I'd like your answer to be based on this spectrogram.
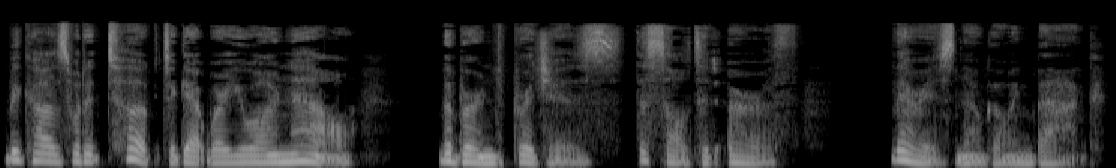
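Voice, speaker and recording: A cold, calculating female raider leader for a video game. Her voice is low and mellow with a heavy fry, recorded very dry. She speaks formally and with measured composure, every line carrying quiet menace. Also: fairly even intonation, no room sound, full character voice. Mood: cool, measured. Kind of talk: video game character voice acting.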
